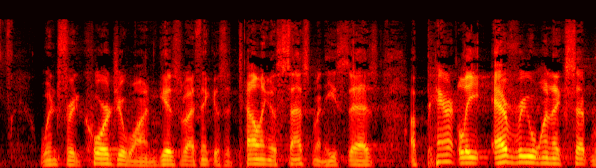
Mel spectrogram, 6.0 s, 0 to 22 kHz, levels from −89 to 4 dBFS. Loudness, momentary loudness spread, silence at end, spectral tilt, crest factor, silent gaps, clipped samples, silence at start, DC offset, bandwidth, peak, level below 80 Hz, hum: -29 LUFS; 13 LU; 0 s; -4.5 dB/octave; 22 dB; none; under 0.1%; 0.05 s; under 0.1%; 13.5 kHz; -6 dBFS; -56 dBFS; none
